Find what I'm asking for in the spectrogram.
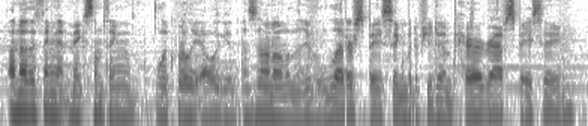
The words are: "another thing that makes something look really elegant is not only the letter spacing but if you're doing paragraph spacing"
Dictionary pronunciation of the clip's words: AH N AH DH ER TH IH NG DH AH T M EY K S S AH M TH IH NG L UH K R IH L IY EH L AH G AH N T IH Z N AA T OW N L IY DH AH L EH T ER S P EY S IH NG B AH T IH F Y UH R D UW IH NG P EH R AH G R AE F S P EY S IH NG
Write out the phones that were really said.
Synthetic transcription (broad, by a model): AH N AH DH ER TH IH NG DH AH T M EY K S S AH M TH IH NG L UH K R IH L IY EH L AH G AH N T IH Z N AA T OW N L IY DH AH L EH T ER S P EY S IH NG B AH T IH F Y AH R D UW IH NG P EH R AH G R AE F S P EY S IH NG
